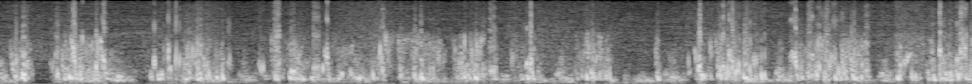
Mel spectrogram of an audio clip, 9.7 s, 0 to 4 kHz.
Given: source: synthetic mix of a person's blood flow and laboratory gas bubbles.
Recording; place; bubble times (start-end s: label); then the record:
Doppler ultrasound of blood flow; precordium
0.08-0.34 s: bubbles
0.49-1.13 s: bubbles
1.46-2.35 s: bubbles
2.57-3.55 s: bubbles
3.69-4.48 s: bubbles
4.51-5.45 s: bubbles
5.74-6.15 s: bubbles
6.54-6.63 s: bubbles
6.84-7.70 s: bubbles
7.88-8.72 s: bubbles
8.94-9.73 s: bubbles
From the record:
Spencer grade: 4 (maximum detectable bubble signal sounding continuously throughout systole and diastole of every cardiac period, and overriding the amplitude of the normal cardiac signals); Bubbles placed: only in the low amplitude regions of the cardiac cycle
